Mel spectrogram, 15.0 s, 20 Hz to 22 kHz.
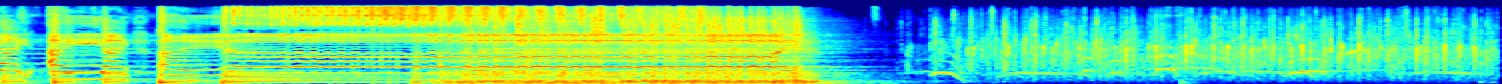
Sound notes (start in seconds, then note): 8.9 audience clapping; 9.0 audience cheering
